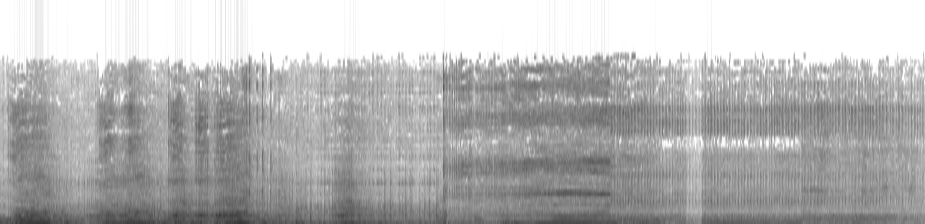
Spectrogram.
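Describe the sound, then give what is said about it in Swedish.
Several small boat engines are started and rev up and down with wavering whines, overlapping at first, then settling into a steadier, loud droning hum throughout. “Klockan går. Motorerna startas.”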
